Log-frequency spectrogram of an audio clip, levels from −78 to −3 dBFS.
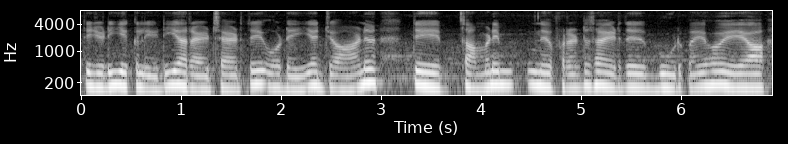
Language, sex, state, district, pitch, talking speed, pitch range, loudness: Punjabi, male, Punjab, Kapurthala, 160 Hz, 180 wpm, 150-170 Hz, -15 LUFS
